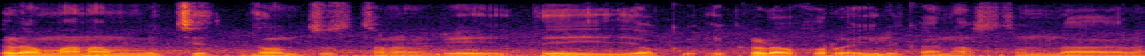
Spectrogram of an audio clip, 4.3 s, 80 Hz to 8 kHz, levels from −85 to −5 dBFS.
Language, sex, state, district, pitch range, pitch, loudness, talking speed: Telugu, male, Andhra Pradesh, Visakhapatnam, 95-100 Hz, 95 Hz, -20 LUFS, 140 wpm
